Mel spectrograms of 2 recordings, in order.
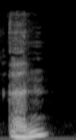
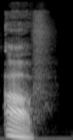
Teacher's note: Around 20% of the words we use are not pronounced as they are spelt. Instead, we say them in a special reduced form. And this reduced form often uses the schwa sound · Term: weak form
